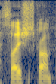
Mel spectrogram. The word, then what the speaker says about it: Salacious Crumb: Comes with Salacious Crumb. Did I say that right? – Yeah. – Yeah, Salacious Crumb.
